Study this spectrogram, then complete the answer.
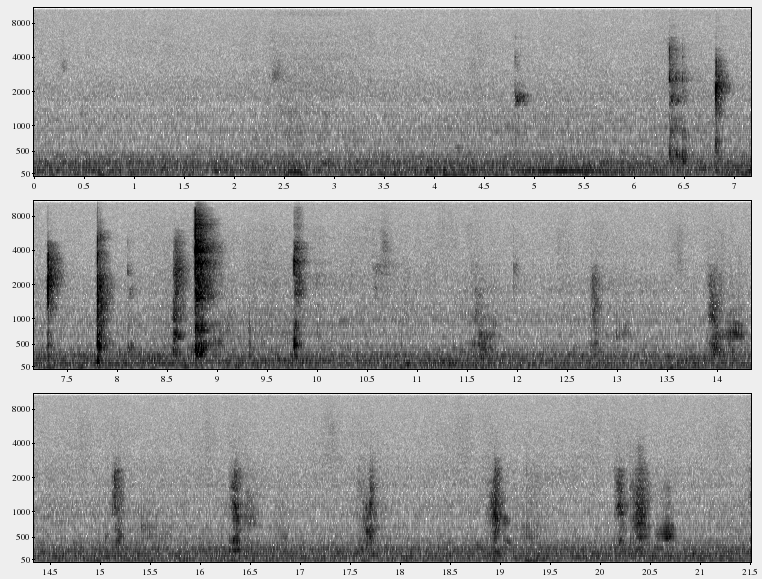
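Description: Hands rub skin during a massage.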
